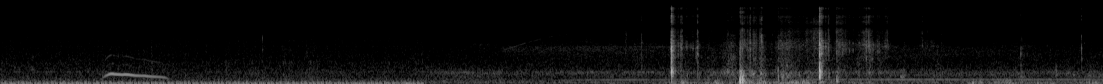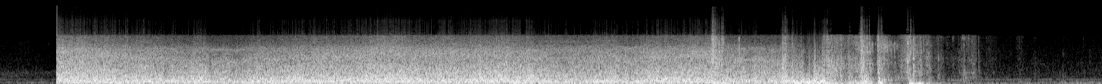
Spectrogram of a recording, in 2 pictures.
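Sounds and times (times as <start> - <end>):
overloaded wind rushing noise: 5.8 - 20.2
plane crashing knocks and cracks: 18.0 - 20.9.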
